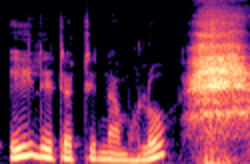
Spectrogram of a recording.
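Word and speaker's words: ح: হা কন্ঠের মাঝখান থেকে হলকের মাঝখান থেকে বা কন্ঠনালীর মাঝখান থেকে চাপ দিয়ে এভাবে উচ্চারণ করতে হবে।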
